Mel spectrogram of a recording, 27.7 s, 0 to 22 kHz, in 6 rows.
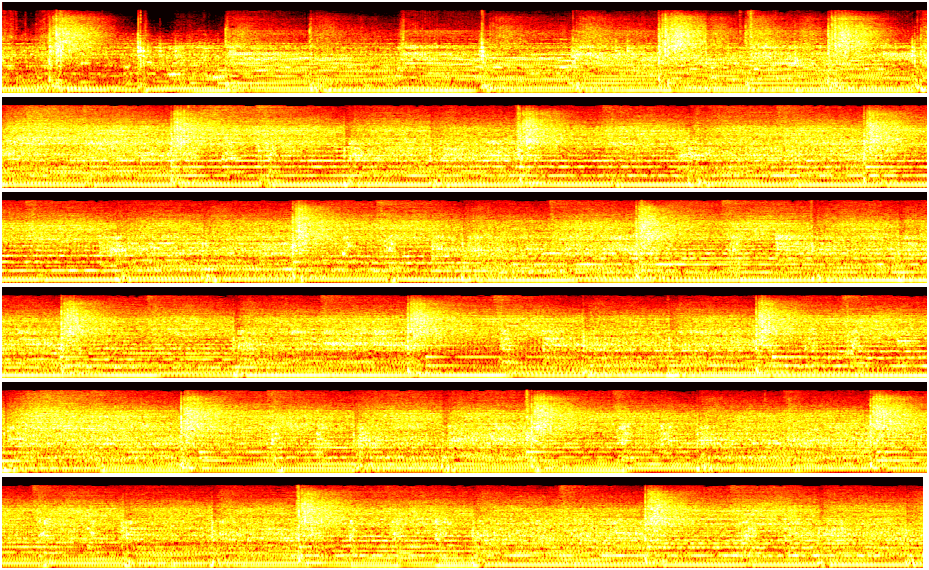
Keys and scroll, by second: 0.2 ctrl+d, 0.3 Escape, 6.5 F1, 12.8 F1, 25.6 4.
